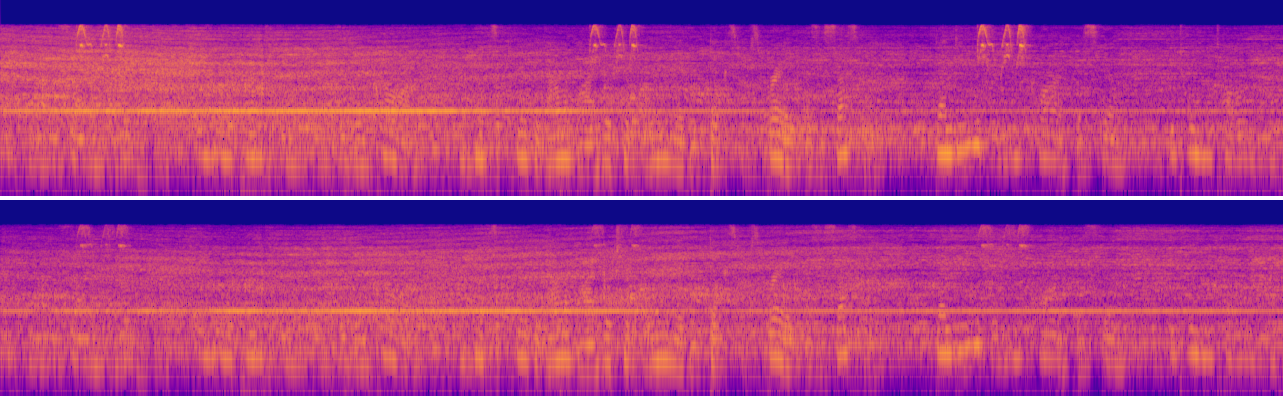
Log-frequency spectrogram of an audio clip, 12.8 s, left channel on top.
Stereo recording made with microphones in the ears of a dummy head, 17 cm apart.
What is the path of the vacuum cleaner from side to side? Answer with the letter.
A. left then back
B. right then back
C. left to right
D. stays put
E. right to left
C.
